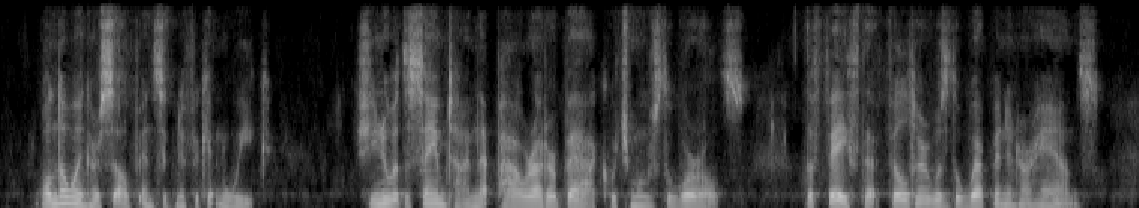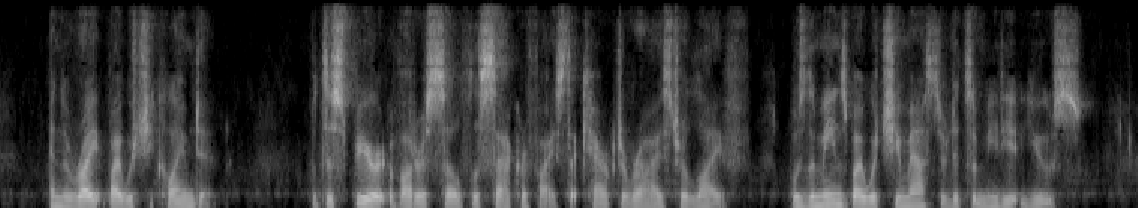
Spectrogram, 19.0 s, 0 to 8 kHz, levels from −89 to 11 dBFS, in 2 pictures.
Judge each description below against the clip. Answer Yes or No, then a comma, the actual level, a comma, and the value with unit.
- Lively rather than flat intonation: No, average, 3.7 semitones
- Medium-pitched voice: Yes, medium, 170 Hz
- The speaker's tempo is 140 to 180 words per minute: No, average, 195 wpm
